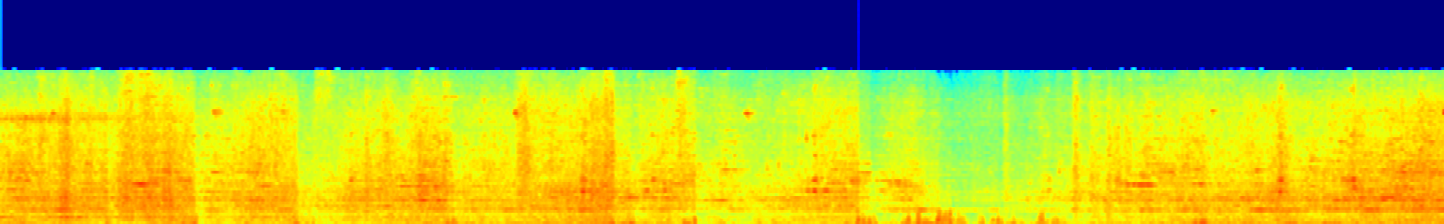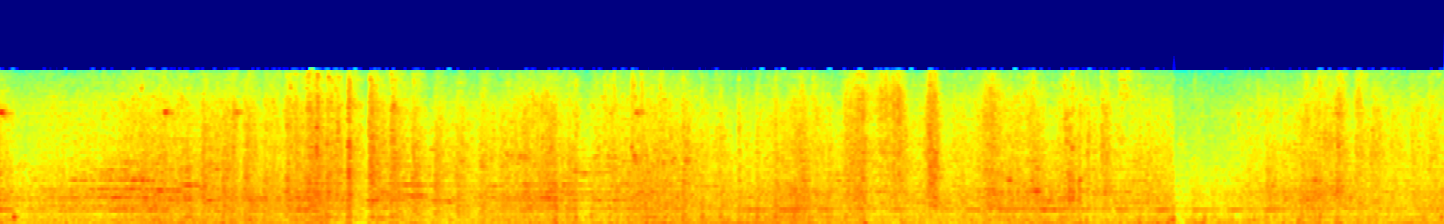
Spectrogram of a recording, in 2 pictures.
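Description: Freight train of auto rack cars rolling past close by: steel wheels rumbling and knocking over the rails, with a thin high wheel squeal that comes and goes.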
